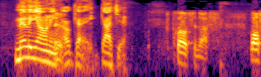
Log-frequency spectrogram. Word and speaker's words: Milione: It's yeah, you pronounce it Milione. Milione.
